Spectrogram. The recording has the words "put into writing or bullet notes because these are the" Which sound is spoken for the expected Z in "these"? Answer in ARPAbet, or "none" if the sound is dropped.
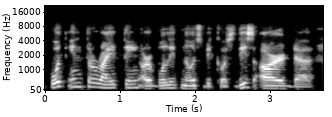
S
